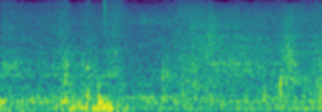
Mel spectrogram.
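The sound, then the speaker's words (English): Soft footsteps walk at a steady pace from work to the car, several muted steps in a row, ending with a sudden louder clunk. No one speaks. “As I walk to the car from work, going through a door, going through another door, and we're outside.”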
